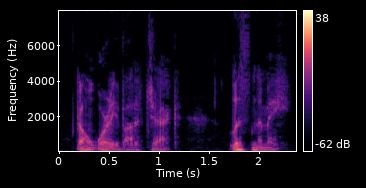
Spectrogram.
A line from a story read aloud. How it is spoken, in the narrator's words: Arnie whispered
